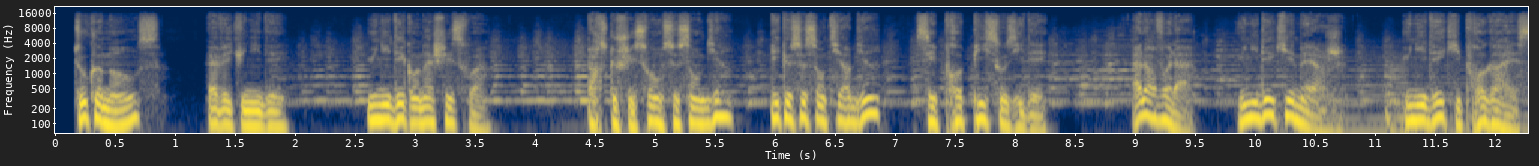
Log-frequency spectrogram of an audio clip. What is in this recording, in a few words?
showreel video corporate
